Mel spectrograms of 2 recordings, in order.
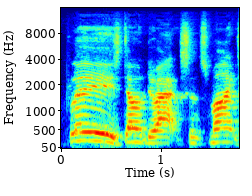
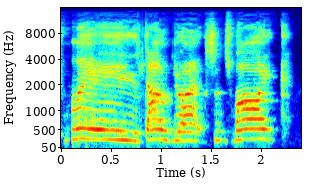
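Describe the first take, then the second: First: Said in the usual way. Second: High, drawn-out mock plea; Viv Huff impression. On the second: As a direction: imitate a listener's protest, slow and high-pitched. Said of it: "That's how she said it".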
